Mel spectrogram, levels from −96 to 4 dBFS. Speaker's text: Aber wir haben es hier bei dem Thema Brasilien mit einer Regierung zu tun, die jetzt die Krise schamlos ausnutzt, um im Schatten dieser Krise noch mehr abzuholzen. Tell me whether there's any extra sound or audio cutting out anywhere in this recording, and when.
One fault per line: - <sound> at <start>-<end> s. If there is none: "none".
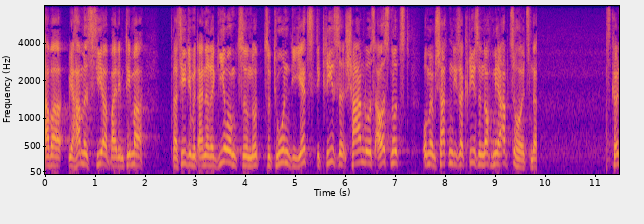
none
